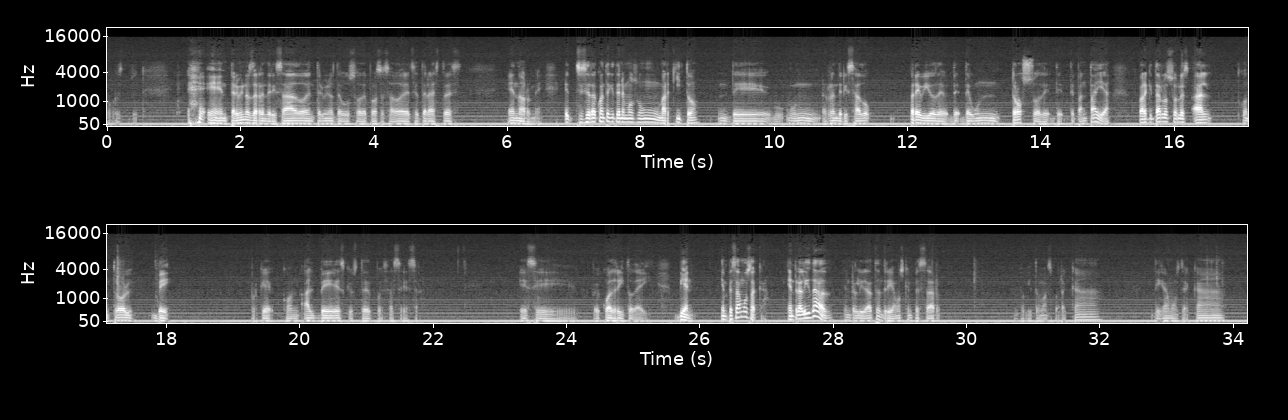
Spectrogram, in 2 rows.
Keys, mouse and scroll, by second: 17.2 ctrl+alt+b, 30.0 g, 32.9 click, 33.5 r.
